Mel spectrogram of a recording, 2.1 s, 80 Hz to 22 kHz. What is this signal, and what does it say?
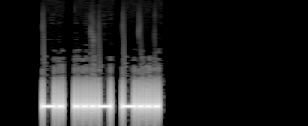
Morse code, heard as a keyed tone, about 44 wpm, 700 Hz. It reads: NVB
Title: All Cut Numbers - 3-Digit 45wpm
